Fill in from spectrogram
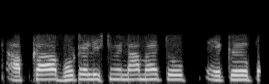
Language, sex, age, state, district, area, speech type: Hindi, male, 30-45, Bihar, Vaishali, rural, conversation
